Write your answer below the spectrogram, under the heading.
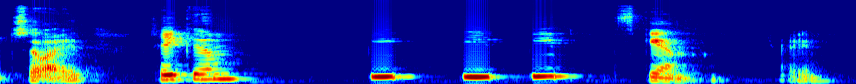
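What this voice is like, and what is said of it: Imitates a cashier's scanner beeps. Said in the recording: “Really great impression of a cashier, I know.”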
